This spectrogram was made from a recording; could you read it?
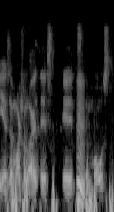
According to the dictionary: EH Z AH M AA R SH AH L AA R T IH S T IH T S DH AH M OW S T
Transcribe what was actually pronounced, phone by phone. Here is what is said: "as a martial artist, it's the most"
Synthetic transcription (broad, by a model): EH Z AH M AA R SH AH L AA R T IH S T IH T S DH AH M OW S T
